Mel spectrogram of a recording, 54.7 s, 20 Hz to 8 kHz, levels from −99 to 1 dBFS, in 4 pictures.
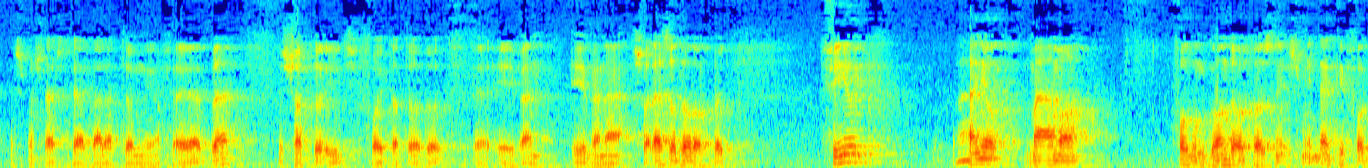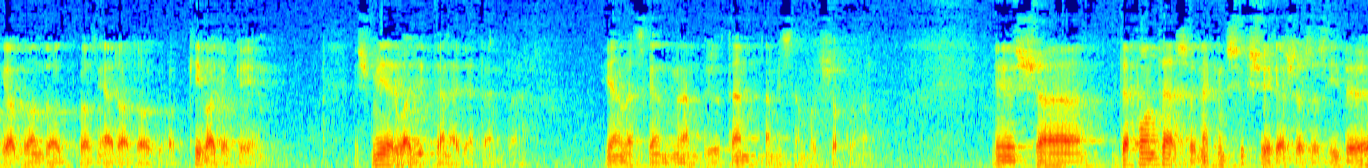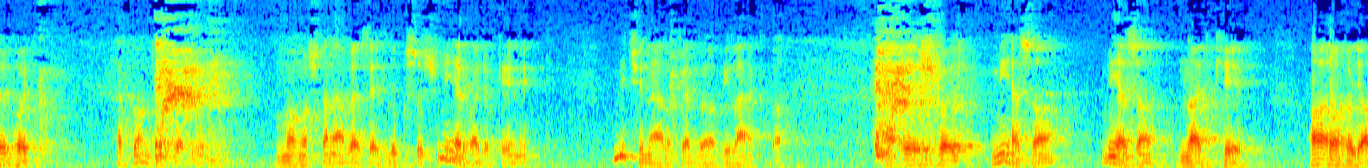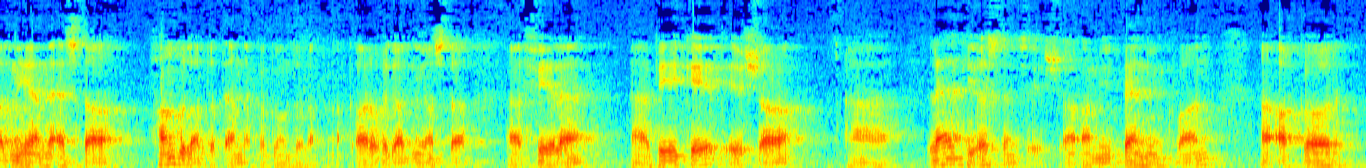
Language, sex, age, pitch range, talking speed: Hungarian, male, 50-69, 70-80 Hz, 115 wpm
